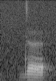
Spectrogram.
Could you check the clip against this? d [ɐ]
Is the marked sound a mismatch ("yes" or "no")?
no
